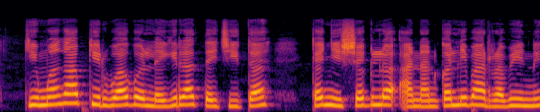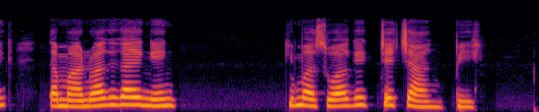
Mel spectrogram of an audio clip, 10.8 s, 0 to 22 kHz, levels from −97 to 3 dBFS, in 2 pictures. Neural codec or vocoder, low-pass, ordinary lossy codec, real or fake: none; 10.8 kHz; none; real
